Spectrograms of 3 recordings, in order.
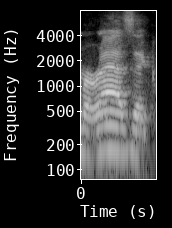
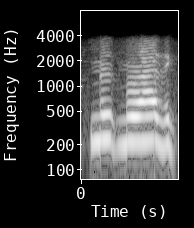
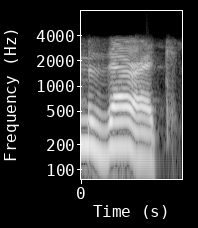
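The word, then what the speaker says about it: Mrázek: he said Mrazek wrong. He said Mazarek.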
